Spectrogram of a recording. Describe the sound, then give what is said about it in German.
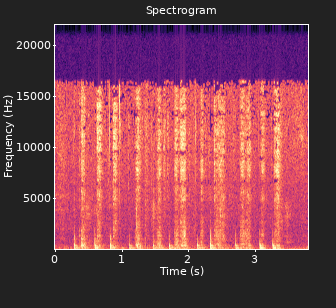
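Pen writing letters on paper during an escape game, many quick scratchy strokes in short rhythmic bursts, fairly faint and steady throughout, with no talk. “Schreib mal bitte auf. F-I-N-D-E.”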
